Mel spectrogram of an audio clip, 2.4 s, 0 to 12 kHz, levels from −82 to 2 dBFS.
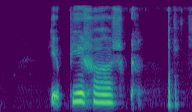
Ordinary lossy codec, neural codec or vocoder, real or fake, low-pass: AAC, 64 kbps; autoencoder, 22.05 kHz, a latent of 192 numbers a frame, VITS, trained on one speaker; fake; 9.9 kHz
